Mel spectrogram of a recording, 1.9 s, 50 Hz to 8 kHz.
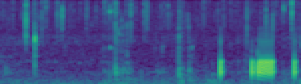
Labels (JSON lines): {"label": "biophony, knock croak", "recorder": "SoundTrap 300"}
